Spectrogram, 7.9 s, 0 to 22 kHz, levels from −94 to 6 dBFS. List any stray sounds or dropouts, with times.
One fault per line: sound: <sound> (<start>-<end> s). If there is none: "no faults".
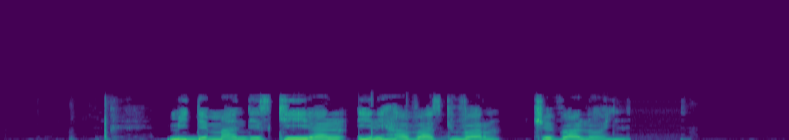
no faults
